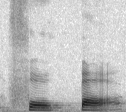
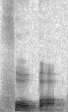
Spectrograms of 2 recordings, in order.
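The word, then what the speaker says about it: faux pas: and what do you think is the correct pronunciation it is for BA the the correct pronunciation of this word is for bar so for bar is a word of French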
